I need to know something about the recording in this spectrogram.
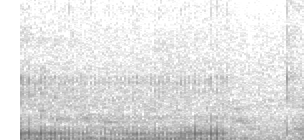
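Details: A sleeping little puppy snoring like a grown man: a steady rasping, buzzy drone of an in-breath, with a slight rise in strength near the end.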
